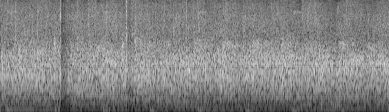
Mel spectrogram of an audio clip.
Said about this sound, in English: Keep that clap going.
